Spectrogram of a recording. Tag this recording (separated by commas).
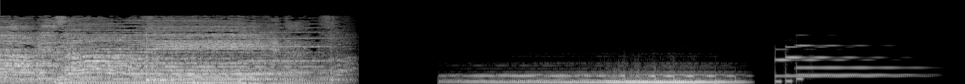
Music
